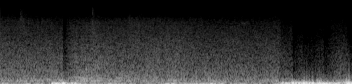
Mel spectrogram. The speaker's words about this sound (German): Aber das, du hörst jetzt, das ist der Atlantik.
